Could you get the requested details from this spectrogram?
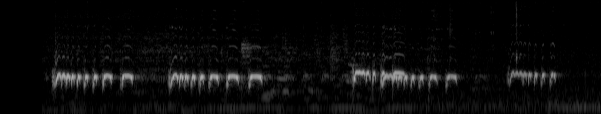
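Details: Female zebra dove calling a male, used as an omyokan-style lure: four bursts of rapid, trilled cooing notes, each phrase a quick stuttering run of about eight notes, separated by short pauses, with a faint low hum underneath.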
